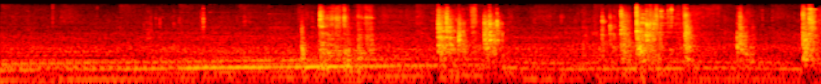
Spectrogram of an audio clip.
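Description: Channel-lock pliers clicking and clanking on the upper radiator hose and its clamp, several sharp clicks from about two seconds in, over a steady low engine hum.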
